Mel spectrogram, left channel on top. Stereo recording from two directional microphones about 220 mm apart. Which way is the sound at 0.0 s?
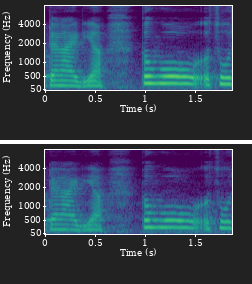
45° left (ahead or behind).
